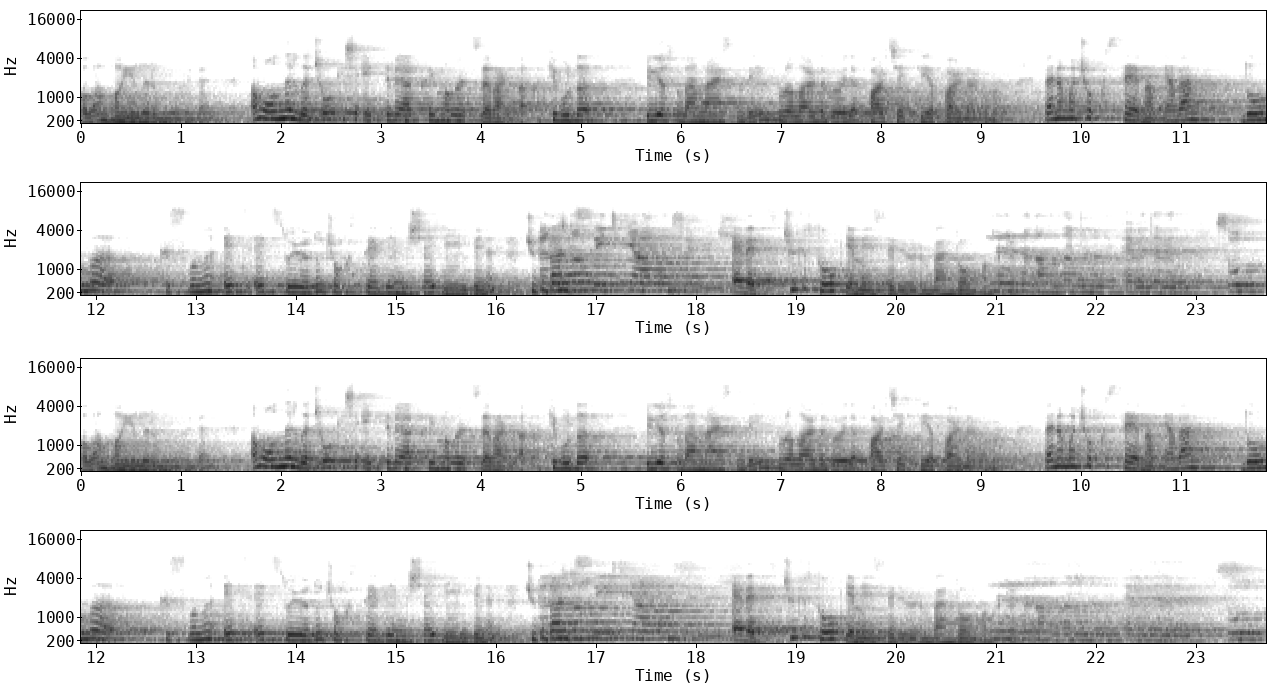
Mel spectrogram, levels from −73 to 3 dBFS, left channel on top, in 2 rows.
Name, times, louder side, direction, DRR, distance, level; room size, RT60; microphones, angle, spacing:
voice 1, 0.0-1.3 1.7-5.1 5.6-9.2 9.6-10.1 10.4-11.2 11.6-12.2 12.6-16.0 16.3-16.8 18.4-21.0, equal, 5° left, 3 dB, 0.8 m, -19 dB
voice 2, 16.4-18.5 20.9-23.4, left 1 dB, 80° left, -1 dB, 6.0 m, -25 dB
21.5 x 15.5 x 7.7 m, 2.9 s
head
